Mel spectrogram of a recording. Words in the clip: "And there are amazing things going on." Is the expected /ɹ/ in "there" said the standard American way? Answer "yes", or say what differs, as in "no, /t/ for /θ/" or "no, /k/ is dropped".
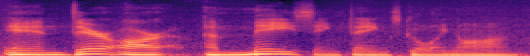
yes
